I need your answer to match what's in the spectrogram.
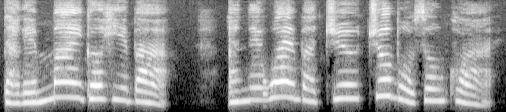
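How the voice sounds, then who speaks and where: A woman's voice: sits high, animated, takes it slowly, mellow, no echo, voice pushed up, exaggerated voice. A woman doing an earnest young leopard cat speaking up. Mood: protesting. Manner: earnest, pleading, speech-making.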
